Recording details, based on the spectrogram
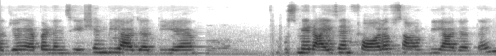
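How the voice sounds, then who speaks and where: A woman teaching an online lecture, explaining slowly with many fillers and mixing English terms into her Hindi. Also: a little high, slight background noise, low-quality recording.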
